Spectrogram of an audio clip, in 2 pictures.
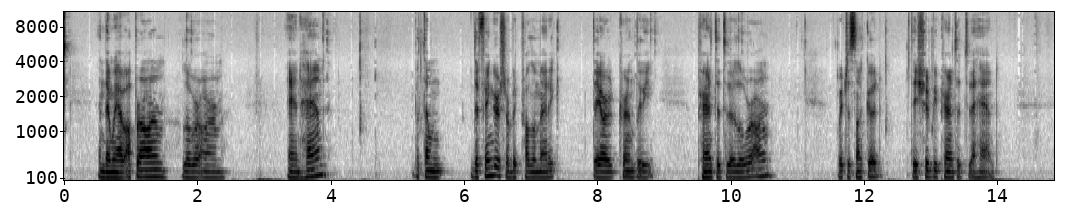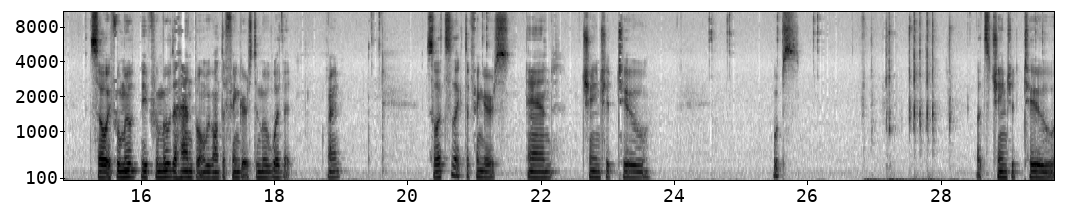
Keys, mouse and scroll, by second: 27.6 ctrl+z, 27.8 ctrl+z.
